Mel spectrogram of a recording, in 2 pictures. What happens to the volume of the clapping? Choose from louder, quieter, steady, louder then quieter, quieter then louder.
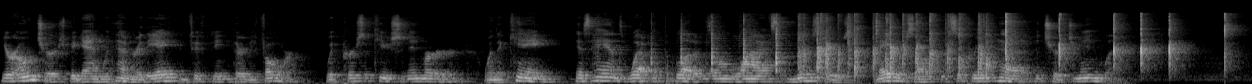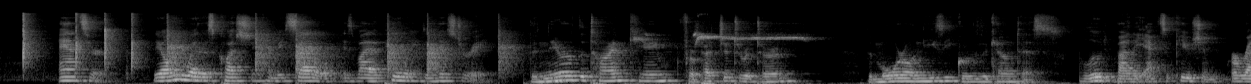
quieter.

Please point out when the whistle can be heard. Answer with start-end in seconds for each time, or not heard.
18.9-20.6.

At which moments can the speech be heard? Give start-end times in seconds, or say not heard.
0.0-11.2, 13.1-24.9.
